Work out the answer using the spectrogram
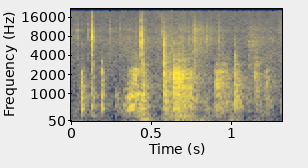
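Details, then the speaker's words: Lada Vesta door check strap squeaking: short, irregular creaks and squeaks as the door swings, coming from the plastic strap; it is to be wiped dry and lubricated with heat-resistant grease. "тяги да вот она скрипит это она же у нас скрипит"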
